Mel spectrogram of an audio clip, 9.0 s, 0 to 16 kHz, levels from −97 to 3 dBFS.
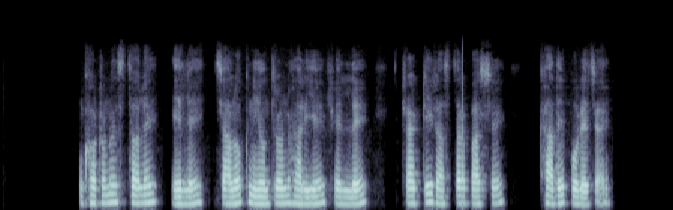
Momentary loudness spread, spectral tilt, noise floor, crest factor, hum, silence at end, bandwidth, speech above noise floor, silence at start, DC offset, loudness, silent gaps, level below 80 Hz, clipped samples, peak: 8 LU; -9 dB/octave; under -90 dBFS; 18 dB; none; 0.85 s; 6.8 kHz; over 73 dB; 1.05 s; under 0.1%; -18 LUFS; 2.21-2.29 s, 5.23-5.27 s, 6.98-7.20 s; -56 dBFS; under 0.1%; -2 dBFS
